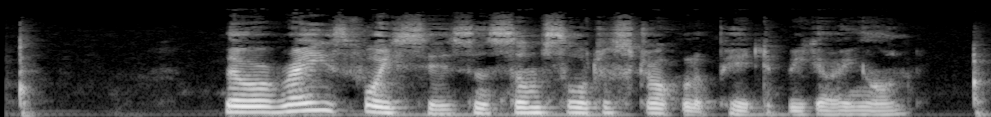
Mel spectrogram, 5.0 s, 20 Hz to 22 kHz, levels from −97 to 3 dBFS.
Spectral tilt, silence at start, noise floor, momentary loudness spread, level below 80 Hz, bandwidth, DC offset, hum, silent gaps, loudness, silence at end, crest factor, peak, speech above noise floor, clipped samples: -5 dB/octave; 0.1 s; -61 dBFS; 13 LU; -52 dBFS; 11 kHz; under 0.1%; none; none; -15 LUFS; 0 s; 16 dB; 0 dBFS; 46 dB; under 0.1%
